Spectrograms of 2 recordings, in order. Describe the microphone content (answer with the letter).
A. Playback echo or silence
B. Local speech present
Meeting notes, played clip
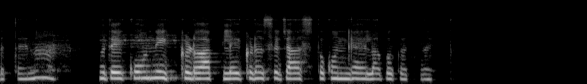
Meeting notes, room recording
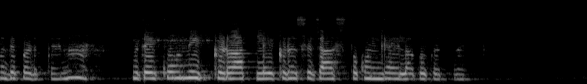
A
